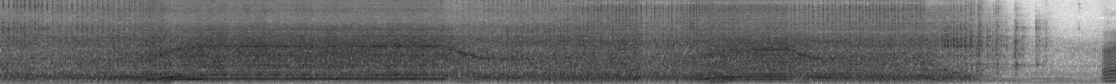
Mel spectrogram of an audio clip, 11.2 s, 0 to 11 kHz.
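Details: Echo two-stroke with i30 easy starter, cold start; catches after the pull, revs up and settles into steady, even high-pitched buzz with no misses, running normally.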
